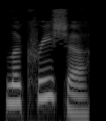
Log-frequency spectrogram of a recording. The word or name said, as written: lacretia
